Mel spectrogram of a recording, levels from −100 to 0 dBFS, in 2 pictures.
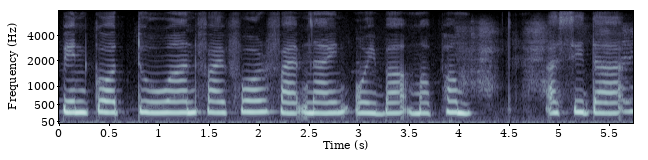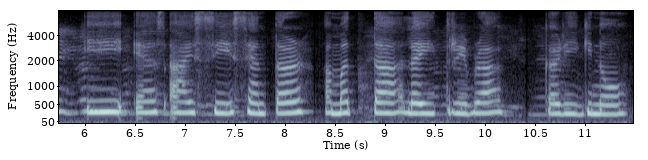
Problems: background conversations at intervals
